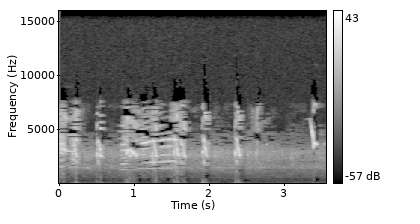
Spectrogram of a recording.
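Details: As a headless fish passes from male to female bald eagle at a southwest Florida nest, short, sharp, high chirps come irregularly, some clustered, others spaced about half a second apart.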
